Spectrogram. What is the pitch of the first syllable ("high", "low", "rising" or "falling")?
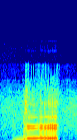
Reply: rising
